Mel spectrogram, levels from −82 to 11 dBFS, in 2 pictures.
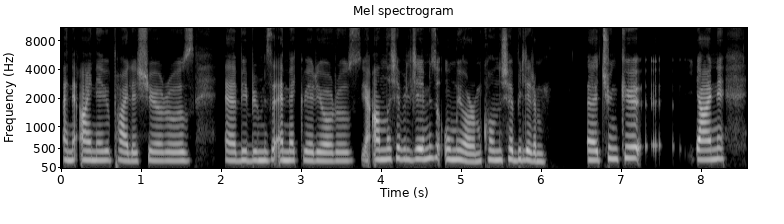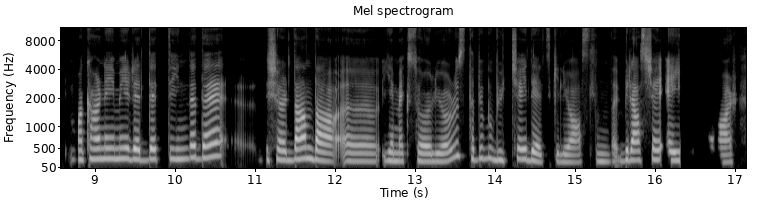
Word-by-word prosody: hani, 220 0 0
aynı 215 -1 +2
evi 210 0 -2
paylaşıyoruz, 200 0 -2 0.4
eee, 205 -1 0
birbirimize 210 +1 -1
emek 210 -1 -1
veriyoruz. 200 0 -2
Ya, - - -2
anlaşabileceğimizi 235 +2 +1
umuyorum. 205 -6 +1
Konuşabilirim. 220 -3 0 0.5
Iıı, 215 -1 +4
çünkü, 250 +3 -1
ııı, 265 -1 +4 0.7
yani, 230 +2 +5 0.5
makarna 240 +2 +2
yemeyi 250 0 +1
reddettiğinde 240 +3 +1
de, 270 - +4
eee, 310 +4 +3 0.5
dışarıdan 235 +3 +4
da, 195 -4 +4
ııı, 190 -1 -2
yemek 190 -2 -2
söylüyoruz. 190 +10 -1
Tabii, 245 +1 -5
bu 245 - -3
bütçeyi 215 +2 -1
de 205 - +4
etkiliyor 175 -1 -4
aslında. 185 +1 -8
Biraz 215 -1 +3
şey 230 - 0 0.2
eğilimi 205 0 +2 0.4
de 260 - -6
var: 170 +1 -2
215 Hz, 130 wpm, -20 LUFS, 200-235 Hz, 0.7 s, yani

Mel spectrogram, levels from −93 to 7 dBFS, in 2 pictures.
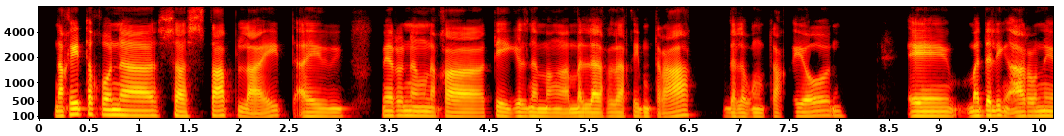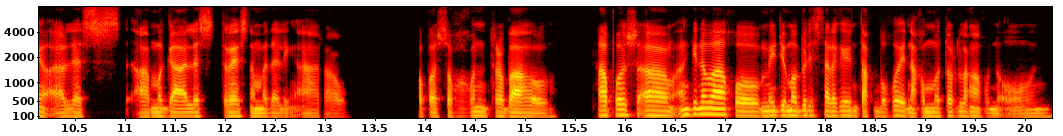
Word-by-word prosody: nakita 150 +6 +5
ko 145 -1 +2
na 125 -2 +5
sa 115 -2 0
stoplight 105 0 0
ay 105 -1 -1 0.4
meron 120 +1 +1
nang 115 -1 0
nakatigil 100 0 +1
na 105 -1 0
mga 100 -1 -1
malalaking 100 0 0
truck. 110 +8 +2 0.3
Dalawang 100 -1 -3
truck 100 -4 -8
'yon. 115 +2 -2 0.7
Eh, 115 0 +5 0.2
madaling 120 +2 +1
araw 115 +2 +2
na 120 -1 0
'yon. 110 - -3
Alas, 95 +1 -4 0.2
ah, 100 0 -2
mag-a-alas 105 0 0
tres 105 0 -1
nang 100 -1 -2
madaling 100 +2 -7
araw. 90 -1 -8 0.8
Papasok 100 +2 -4
ako - - -9
ng 105 - -9
trabaho. 95 -4 +2 0.5
Tapos 135 +2 +2
ang 125 -2 +3
ang 145 +3 +2
ginawa 155 -1 +5
ko, 115 -4 +2
medyo 120 +2 -1
mabilis 125 -1 -1
talaga 120 0 0
'yong 120 -1 -5
takbo 110 0 -3
ko, 130 - -1
eh. - - -5
Naka-motor 105 +2 -3
lang 110 -1 -2
ako 95 - -13
noon. 90 0 -7
105 Hz, 140 wpm, -25 LUFS, 100-120 Hz, 0.8 s, nakita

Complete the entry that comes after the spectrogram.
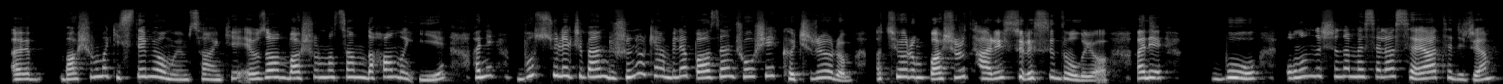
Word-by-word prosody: Eee, 240 0 0 0.2
başvurmak 335 +10 -1
istemiyor 330 +2 0
muyum 220 -3 -1
sanki? 230 +3 -4
E, 250 -2 -1
o - - +2
zaman 320 0 +2
başvurmazsam 325 +2 +1
daha 345 +3 +1
mı 310 -4 -1
iyi?" 215 +7 -2
Hani, 355 +4 -1 0.2
bu 370 +12 0
süreci 400 -4 0
ben 355 0 +4
düşünürken 355 - 0
bile 385 +5 0
bazen 320 +5 +2
çoğu 360 +1 -2
şeyi 400 +2 -3
kaçırıyorum. 250 - 0 0.2
Atıyorum, 320 +5 0
başvuru 260 +7 +4
tarihi 275 +3 +4
süresi 305 -2 0
doluyor. 200 -7 +1 0.3
Hani, 295 +1 +3 0.5
bu. 275 +1 +3 0.3
Onun 340 +7 -1
dışında 370 -1 -3
mesela 355 0 -1
seyahat 305 -3 +2
edeceğim, 235 +3 -2
310 Hz, 135 wpm, -22 LUFS, 260-355 Hz, 0.5 s, ben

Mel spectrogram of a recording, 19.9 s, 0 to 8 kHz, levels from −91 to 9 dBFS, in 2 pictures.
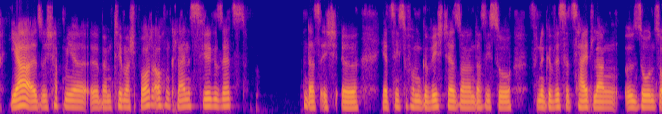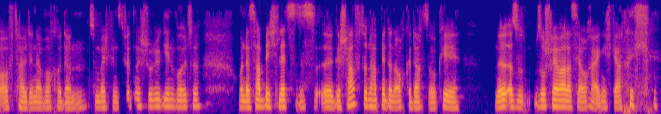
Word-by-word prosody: Ja. 135 +6 +8
Also, 120 +1 +2
ich 120 - -6
habe 145 -1 -6
mir, 125 -2 0
äh, 115 +1 0
beim 120 +1 -4
Thema 130 -2 -1
Sport 135 +5 0
auch 145 -1 -1
‘n 145 - -5
kleines 135 0 -3
Ziel 140 0 +1
gesetzt, 140 +1 -4 0.8
dass 115 -1 -1
ich, 120 -1 -7
äh, 110 0 +3 0.3
jetzt 120 -2 -1
nicht 125 -2 -3
so - - -11
vom 125 -3 -2
Gewicht 125 +2 -1
her, 125 -1 +5
sondern 115 -1 -1
dass 115 +3 -3
ich 120 -1 -4
so 115 0 0 0.2
für - - -13
‘ne 120 - +2
gewisse 125 0 -1
Zeit 125 +1 +1
lang, 115 -1 +1
äh, 115 +1 +1
so 125 +1 +1
und 120 0 +1
so 120 - -1
oft 115 0 -2
halt 110 -2 +1
in 105 - -1
der 110 -1 -1
Woche 115 0 -3
dann 110 +2 -4
zum 120 -6 -5
Beispiel 115 0 -3
ins 110 - -9
Fitnessstudio 140 -2 -3
gehen 135 0 -1
wollte 130 +2 -1 0.5
und 125 - 0
das 120 +1 +4
habe 130 0 +4
ich 130 - -5
letztens, 130 -1 0
äh, 120 -1 +3
geschafft 145 +9 0
und 140 -2 +2
habe 130 0 0
mir - - -1
dann 125 -3 +2
auch 110 +2 0
gedacht, 115 +2 -1
so: 105 - -4
„Okay. 110 0 +1 0.5
Ne, 120 +4 +6
also 120 -2 +1
so 130 - 0
schwer 130 0 +5
war 130 0 +8
das 120 -2 +2
ja - - +1
auch 110 - -2
eigentlich 115 +1 -2
gar 115 +1 +1
nicht." 165 - -3
125 Hz, 225 wpm, -20 LUFS, 115-130 Hz, 0.8 s, Ja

